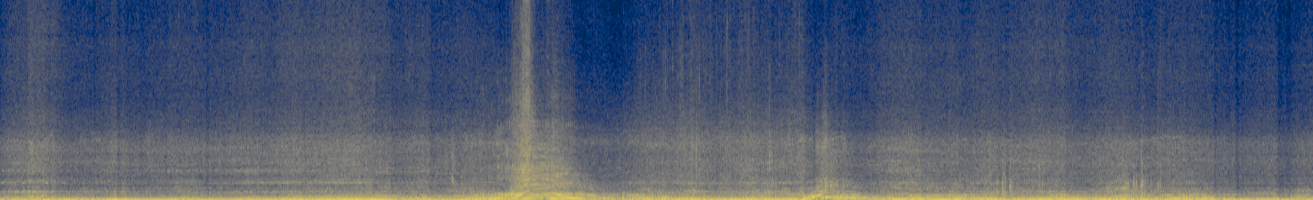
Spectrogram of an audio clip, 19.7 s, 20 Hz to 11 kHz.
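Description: Lamborghini Aventador's V12 idling steadily, blipped twice: a sharp rev that climbs and falls back about eight seconds in, and a smaller one about twelve seconds in.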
